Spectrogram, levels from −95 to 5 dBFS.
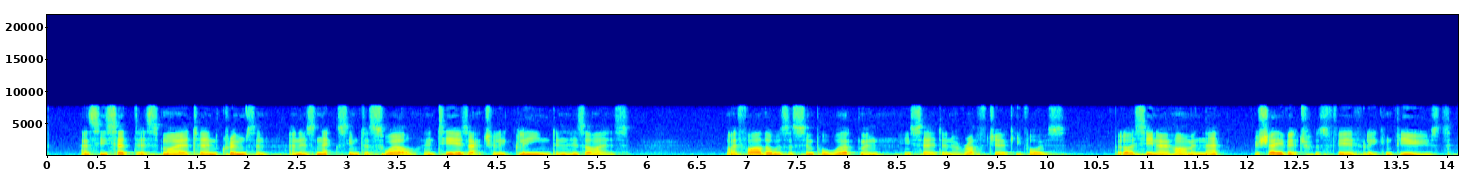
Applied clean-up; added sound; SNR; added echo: none; none; none; none.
